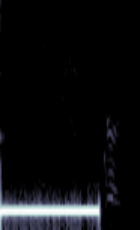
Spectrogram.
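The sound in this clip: A telephone line tone while a phone call is being placed, one steady pitched beep held loudly for about a second before cutting off, followed by a brief faint tail.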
